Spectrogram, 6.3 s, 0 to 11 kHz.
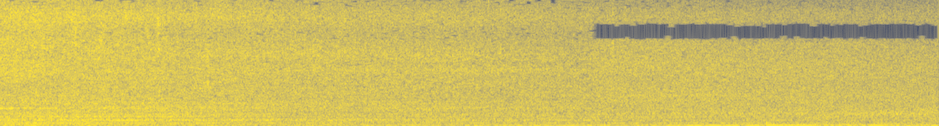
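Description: NJ Transit ALP-45A locomotive running on diesel, moving away after passing close by, with a steady low engine drone and the rumble of wheels on rail.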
